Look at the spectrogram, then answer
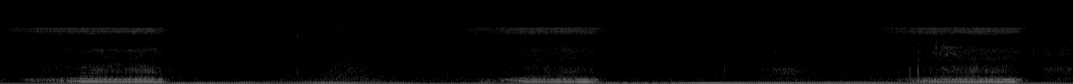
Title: Don't snore my arse!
